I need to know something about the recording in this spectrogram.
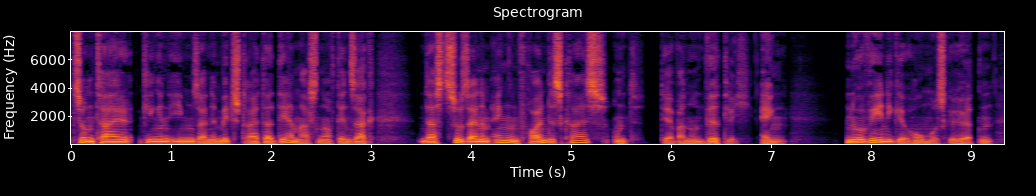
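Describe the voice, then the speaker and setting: Low-voiced male audiobook narrator, dry sound. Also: a little mellow, no room sound. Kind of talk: scripted crime novel narration.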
